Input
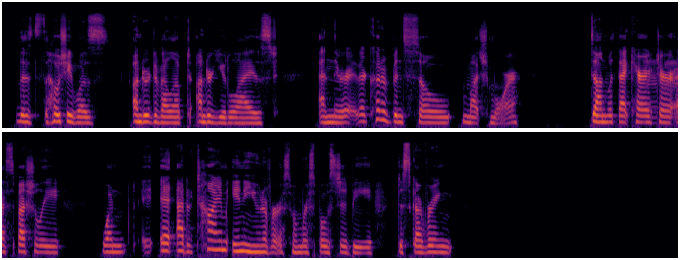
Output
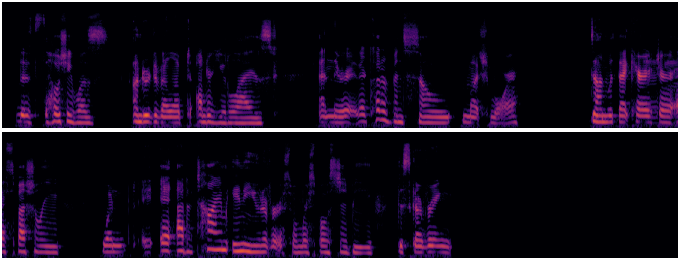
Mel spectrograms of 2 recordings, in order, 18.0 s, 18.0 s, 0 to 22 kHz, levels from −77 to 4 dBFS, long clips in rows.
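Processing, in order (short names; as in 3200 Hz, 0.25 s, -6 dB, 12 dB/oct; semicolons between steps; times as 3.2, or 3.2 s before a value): endless phaser +0.48 Hz; gain -4.5 dB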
